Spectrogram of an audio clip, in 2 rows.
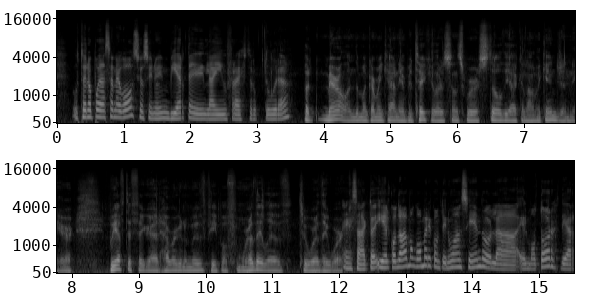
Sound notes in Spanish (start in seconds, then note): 11.2 Hablando ingl\s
